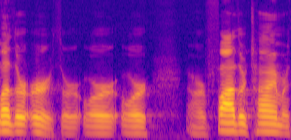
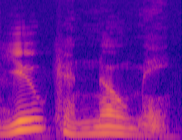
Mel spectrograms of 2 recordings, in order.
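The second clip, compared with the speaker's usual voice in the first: much softer and slow, almost intimate; tender invitation; 4 semitones lower, 17 dB quieter, slower than usual. Acted. God softly inviting his people, tender hush. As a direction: offer it gently like a quiet promise. Voicing God's gentle invitation.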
